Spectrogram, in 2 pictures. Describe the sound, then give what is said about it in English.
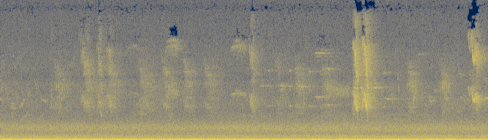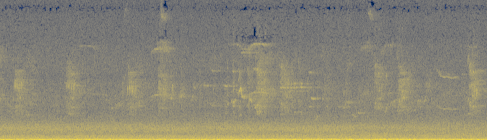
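A busy mixed chorus of songbirds, including cedar waxwing, house sparrow, warbling vireo, song sparrow and American robin, with overlapping chirps, high thin calls and warbled phrases over a steady low rumble of background noise; no one speaks. “A mix of cedar waxwing, house sparrow, warbling vireo, song sparrow, American robin.”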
